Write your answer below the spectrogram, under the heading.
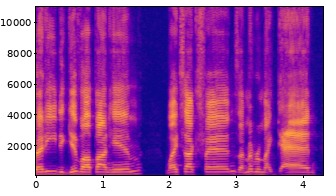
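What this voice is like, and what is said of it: Usual voice. Nothing is said of it.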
